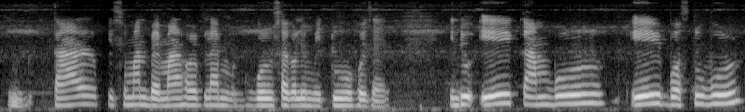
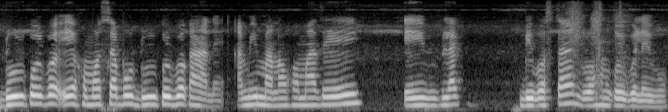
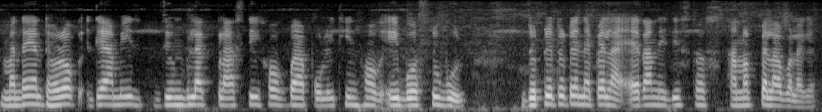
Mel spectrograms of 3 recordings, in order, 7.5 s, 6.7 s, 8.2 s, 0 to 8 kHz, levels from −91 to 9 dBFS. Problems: background sounds at intervals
